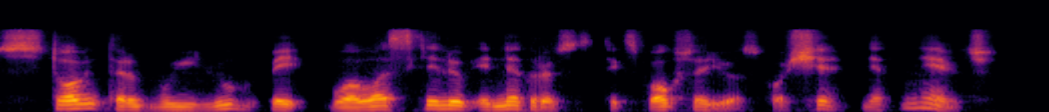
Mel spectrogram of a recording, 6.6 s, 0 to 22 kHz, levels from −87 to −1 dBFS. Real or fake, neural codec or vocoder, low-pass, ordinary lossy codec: fake; codec, 16 kHz, 0.7 kbps, FocalCodec; 7.2 kHz; AAC, 48 kbps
